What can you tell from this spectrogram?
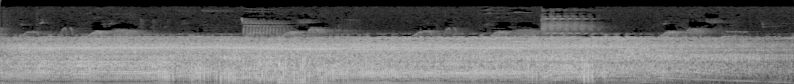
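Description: Handheld electric circular saw cutting through a corrugated ondulin (bitumen) roofing sheet. About six seconds in the saw is released and its motor whine falls steadily in pitch as the blade spins down.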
